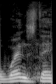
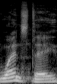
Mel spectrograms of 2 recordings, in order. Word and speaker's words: Wednesday: i 94 for a Wednesday night game and remember when spelling Wednesday the D is silent just like the reaction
